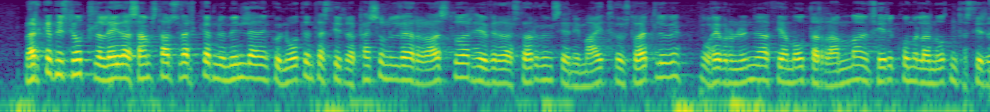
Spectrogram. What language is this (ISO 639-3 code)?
isl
